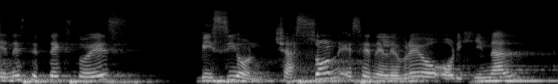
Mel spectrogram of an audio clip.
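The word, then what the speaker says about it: חזון: Chazón es en el hebreo original, así se pronuncia, y quiere decir o significa una visión mental, un sueño, una revelación que procede del oráculo sagrado.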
